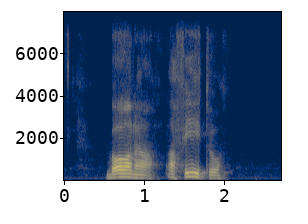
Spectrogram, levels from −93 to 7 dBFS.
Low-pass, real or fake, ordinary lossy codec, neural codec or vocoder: 7.2 kHz; fake; Opus, 24 kbps; vocoder, 22.05 kHz, 80 mel bands, WaveNeXt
